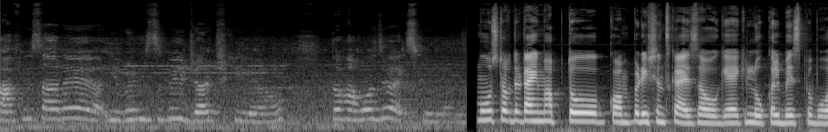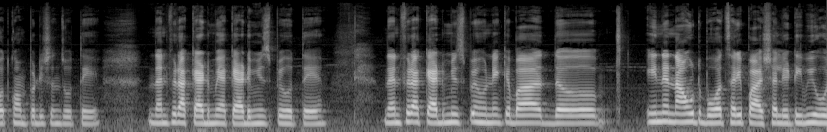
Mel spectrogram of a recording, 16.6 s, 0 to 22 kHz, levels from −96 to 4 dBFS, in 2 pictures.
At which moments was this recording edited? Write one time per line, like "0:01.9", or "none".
0:04.7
